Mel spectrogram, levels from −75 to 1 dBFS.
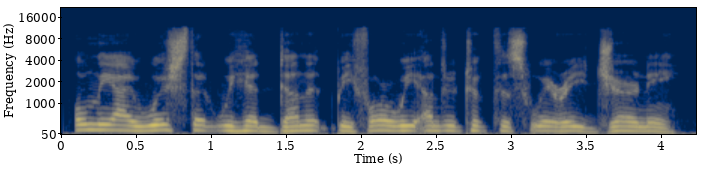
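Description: No technical faults are audible.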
